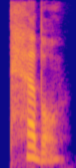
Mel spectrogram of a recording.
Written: pebble

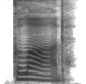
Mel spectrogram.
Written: glob

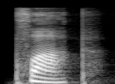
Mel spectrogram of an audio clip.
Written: plop

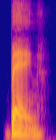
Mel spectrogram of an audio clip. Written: bang

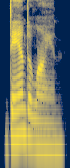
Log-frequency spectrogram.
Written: dandelion

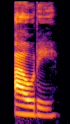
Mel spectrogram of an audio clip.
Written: audi

